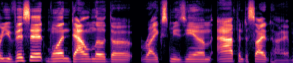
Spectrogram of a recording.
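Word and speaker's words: Rijksmuseum: When you're in Amsterdam, the Reichkes Museum is something Reichkes. Reichkes Museum. Reichkes. Reichkes. So the J is silent.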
